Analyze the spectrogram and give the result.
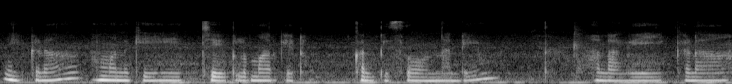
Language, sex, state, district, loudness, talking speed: Telugu, female, Andhra Pradesh, Annamaya, -18 LUFS, 75 wpm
